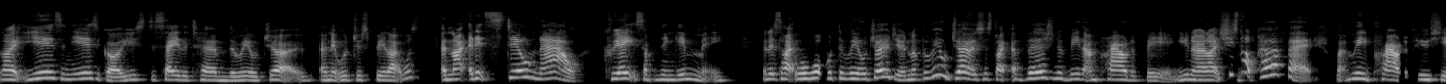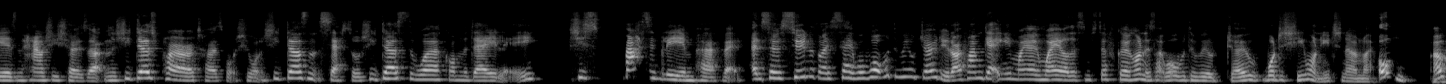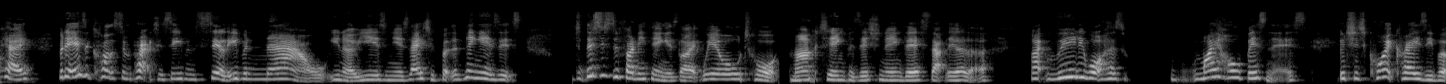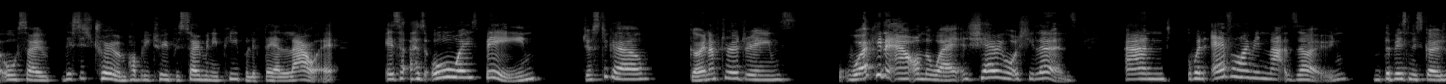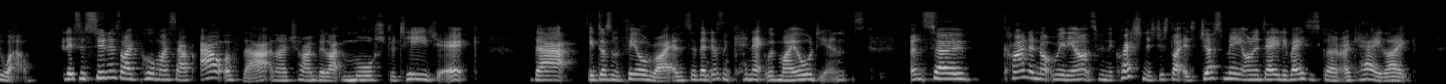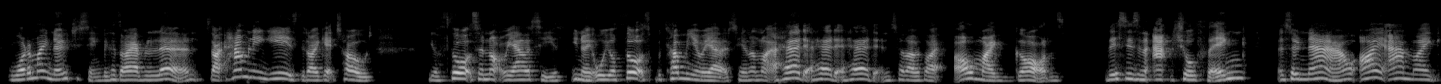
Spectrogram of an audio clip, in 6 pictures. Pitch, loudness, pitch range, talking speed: 230 Hz, -25 LUFS, 200-270 Hz, 245 wpm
